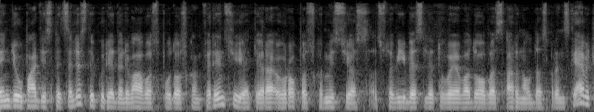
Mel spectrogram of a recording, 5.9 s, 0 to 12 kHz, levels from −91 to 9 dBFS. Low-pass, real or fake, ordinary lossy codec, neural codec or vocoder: 10.8 kHz; real; Opus, 24 kbps; none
